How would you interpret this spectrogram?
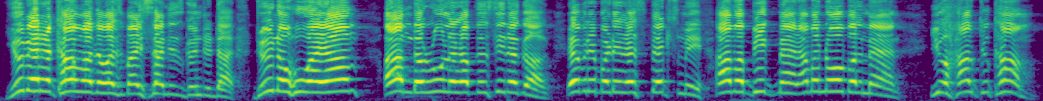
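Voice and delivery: loud, high, fast arrogant demand. Retold or imitated. Nobleman demanding that Jesus come to his house, loud and arrogant. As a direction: bark it like a proud ruler who expects obedience.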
